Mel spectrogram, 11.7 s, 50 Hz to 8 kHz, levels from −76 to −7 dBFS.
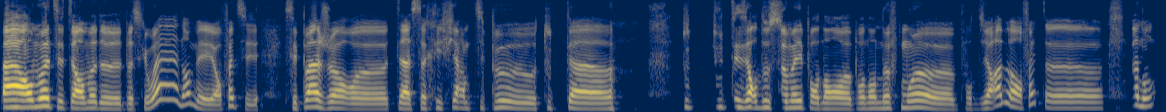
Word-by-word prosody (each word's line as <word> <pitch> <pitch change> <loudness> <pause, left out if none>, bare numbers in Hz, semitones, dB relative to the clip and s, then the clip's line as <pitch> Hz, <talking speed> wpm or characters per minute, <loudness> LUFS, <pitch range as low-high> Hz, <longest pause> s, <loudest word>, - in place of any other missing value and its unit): Bah 185 0 +12
en 185 - +8
mode, 215 +2 +7
c'était 170 -4 -3
en 150 -1 +7
mode 165 -1 -1
heu, 145 -1 0
parce 140 - -6
que - - -9
ouais, 385 +2 0
non 260 +3 -4
mais 130 - -2
en 125 - -2
fait 220 +7 -5
c'est, 130 - -10 0.3
c'est 155 - -7
pas 190 +4 +5
genre, 155 -4 0
heu, 140 0 -3
tu - - -6
as 145 - +5
sacrifié 165 +3 -5
un 160 -2 -6
petit 155 0 -14
peu, 170 -4 -5
heu, - - -10
toute 150 +1 -15
ta 150 -2 +2 0.7
tou 185 - -11 0.2
toute 190 -1 -15
tes 185 -2 -4
heures 185 -2 +4
de 180 +1 -5
sommeil 175 0 -1
pendant 150 -2 -1
heu, - - -8
pendant 150 +1 -4
9 160 +2 -7
mois, 170 -6 -1
heu, - - -17
pour 140 +2 -17
dire 155 +3 -4
«Ah 240 - +1
bah 265 - -6
en 185 -4 +1
fait, 270 -1 -10
heu, 160 -1 -5 0.3
bah 240 - -1
non». 210 +1 -4
160 Hz, 250 wpm, -25 LUFS, 145-180 Hz, 0.7 s, Bah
